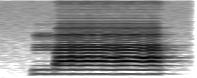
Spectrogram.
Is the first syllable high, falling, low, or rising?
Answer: high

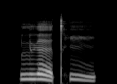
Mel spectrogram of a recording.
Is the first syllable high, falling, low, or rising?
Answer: falling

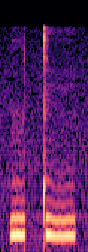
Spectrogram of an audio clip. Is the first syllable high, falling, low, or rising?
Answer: high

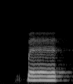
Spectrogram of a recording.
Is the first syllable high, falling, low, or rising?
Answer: high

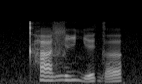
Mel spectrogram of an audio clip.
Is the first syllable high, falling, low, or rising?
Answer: high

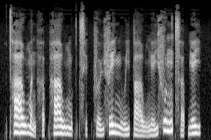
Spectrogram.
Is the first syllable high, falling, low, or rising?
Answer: high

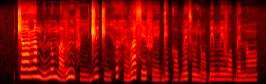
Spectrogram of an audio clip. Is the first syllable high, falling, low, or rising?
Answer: high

